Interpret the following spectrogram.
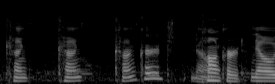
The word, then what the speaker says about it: Concord: supposed to say con conquered no conquered no you don't say the r it's like yeah you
